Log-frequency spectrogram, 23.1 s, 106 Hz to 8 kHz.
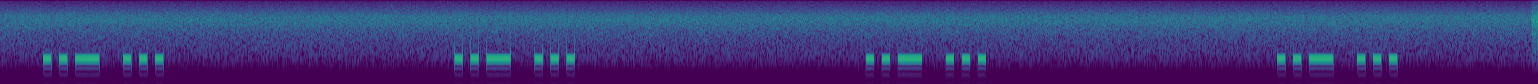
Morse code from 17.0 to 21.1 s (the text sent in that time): US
